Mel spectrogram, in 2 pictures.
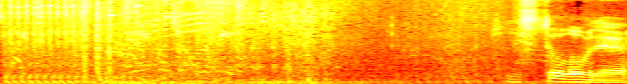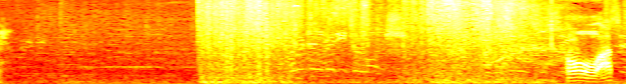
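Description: Automatic gunfire rattles rapidly in bursts.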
